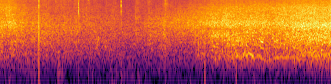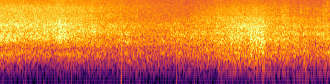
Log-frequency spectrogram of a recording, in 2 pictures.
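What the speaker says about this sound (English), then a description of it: "Oh, the waves are getting angry now." Surf breaking and churning at a lava ocean entry, a broad continuous roar that swells and builds louder over the span, with no clear voices.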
